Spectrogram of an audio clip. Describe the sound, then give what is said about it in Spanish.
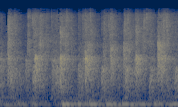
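An audience applauds the speaker at an event, with steady, dense clapping at a moderate level, a continuous patter of many hands with no voices over it. “Ahí andamos y les pido un fuerte aplauso para nuestro ponente, por favor.”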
